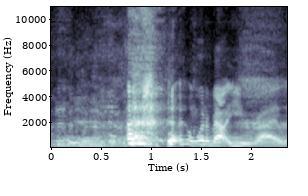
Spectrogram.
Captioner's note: laughter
